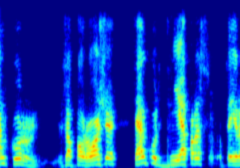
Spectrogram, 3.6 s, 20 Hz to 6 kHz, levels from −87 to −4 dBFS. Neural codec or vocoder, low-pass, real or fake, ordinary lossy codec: none; 5.4 kHz; real; Opus, 64 kbps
